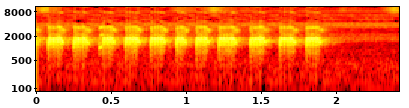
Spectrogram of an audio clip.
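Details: An Indian frog croaks in a quick, even series of about eleven short, mid-pitched notes.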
